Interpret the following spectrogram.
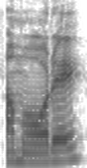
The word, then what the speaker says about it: amore: So like for example, like amore, which means love. Amore, which is like the emphasis is on the more of the amore, but the re doesn't really get as much emphasis.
